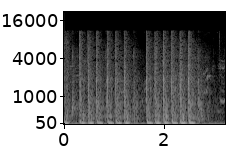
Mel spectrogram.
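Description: Fortnite gunfire, a steady string of loud, evenly spaced shots fired in quick succession for several seconds, close and punchy, with faint speech in the background.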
